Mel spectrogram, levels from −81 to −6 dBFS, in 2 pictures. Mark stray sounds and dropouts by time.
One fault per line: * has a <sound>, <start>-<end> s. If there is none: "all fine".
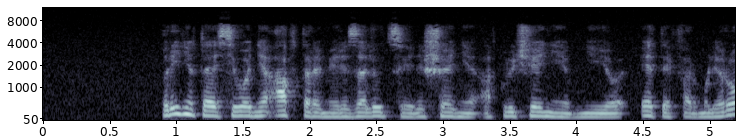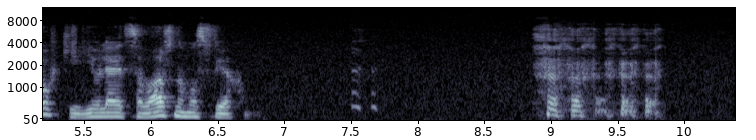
* has a laugh, 7.5-7.8 s
* has a laugh, 8.9-9.9 s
